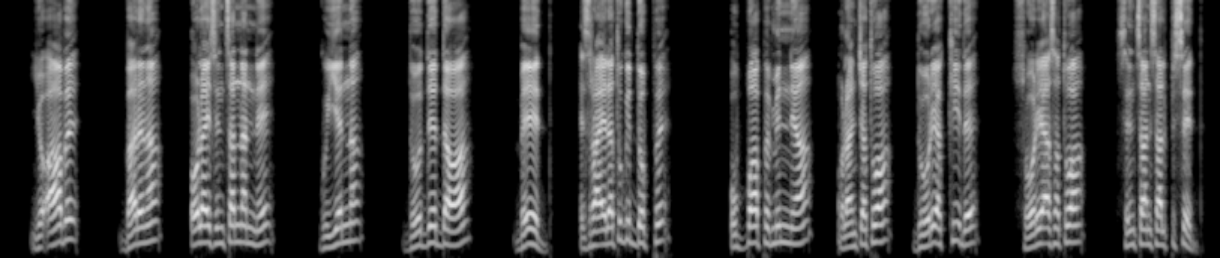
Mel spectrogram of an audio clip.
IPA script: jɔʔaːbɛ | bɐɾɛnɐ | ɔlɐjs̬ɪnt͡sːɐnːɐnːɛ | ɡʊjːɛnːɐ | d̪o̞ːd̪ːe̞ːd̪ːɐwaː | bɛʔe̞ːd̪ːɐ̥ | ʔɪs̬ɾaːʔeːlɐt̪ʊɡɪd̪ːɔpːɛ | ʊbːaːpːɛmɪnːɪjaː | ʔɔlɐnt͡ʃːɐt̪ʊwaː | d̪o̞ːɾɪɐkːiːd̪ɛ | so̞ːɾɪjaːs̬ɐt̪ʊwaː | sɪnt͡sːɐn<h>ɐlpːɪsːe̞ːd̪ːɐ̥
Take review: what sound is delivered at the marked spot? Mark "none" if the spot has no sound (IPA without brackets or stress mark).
s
